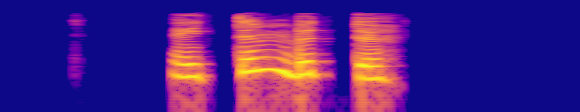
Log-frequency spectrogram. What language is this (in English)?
Bashkir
